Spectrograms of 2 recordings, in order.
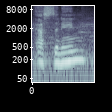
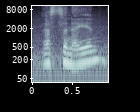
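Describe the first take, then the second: First: The name is said in a short, clipped form. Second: The name is said in a longer, drawn-out form. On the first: The speaker calls it right. "That's not how I'm going to pronounce it" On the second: The speaker calls it wrong. "it's so encumbering and, and ugly"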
